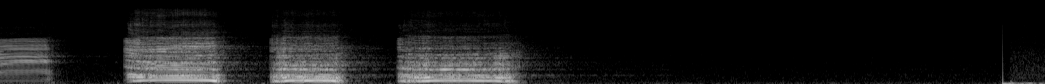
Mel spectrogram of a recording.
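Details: Camera-trap recording from the 2022 red deer rut: a short opening bellow, then three powerful harmonic roars of about a second each, spaced roughly a second apart, followed by near silence and a faint click at the end.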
